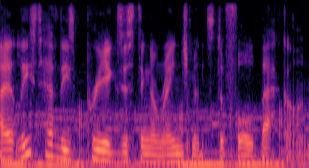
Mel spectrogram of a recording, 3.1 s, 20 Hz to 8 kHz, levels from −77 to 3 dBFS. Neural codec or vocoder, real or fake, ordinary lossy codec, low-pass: none; real; MP3, 64 kbps; 7.2 kHz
